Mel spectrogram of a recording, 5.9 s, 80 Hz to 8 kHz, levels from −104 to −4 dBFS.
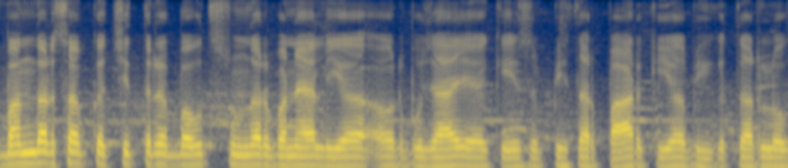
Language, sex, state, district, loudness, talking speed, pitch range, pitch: Maithili, male, Bihar, Supaul, -19 LUFS, 190 wpm, 110-130 Hz, 115 Hz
